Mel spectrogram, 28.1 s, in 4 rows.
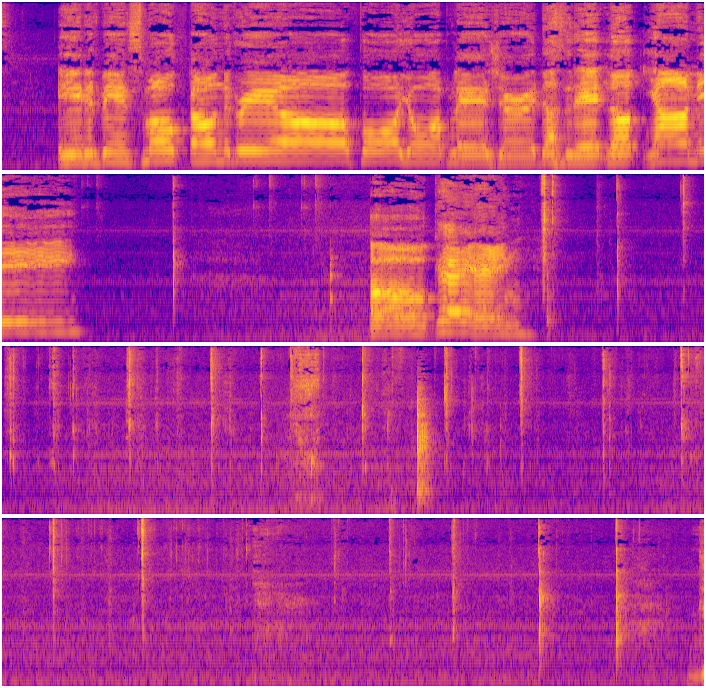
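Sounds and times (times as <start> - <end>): faint low hum: 0.0 - 28.0
person chewing food: 12.4 - 27.6.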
